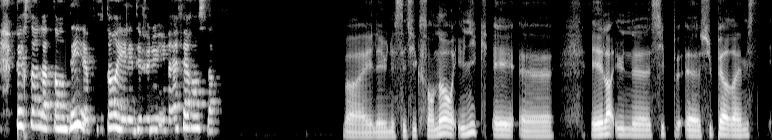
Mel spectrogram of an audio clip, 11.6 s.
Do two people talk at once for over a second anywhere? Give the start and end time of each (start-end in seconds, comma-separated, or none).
none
